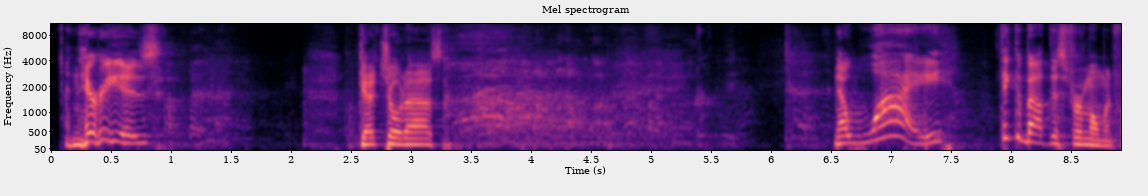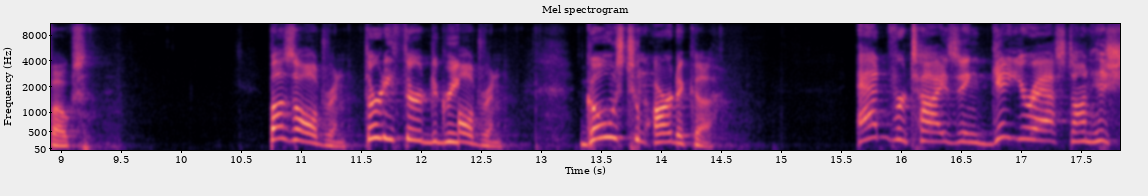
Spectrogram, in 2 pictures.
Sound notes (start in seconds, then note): 2.3 Schwarzenegger Voice; 3.4 awkward laughter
